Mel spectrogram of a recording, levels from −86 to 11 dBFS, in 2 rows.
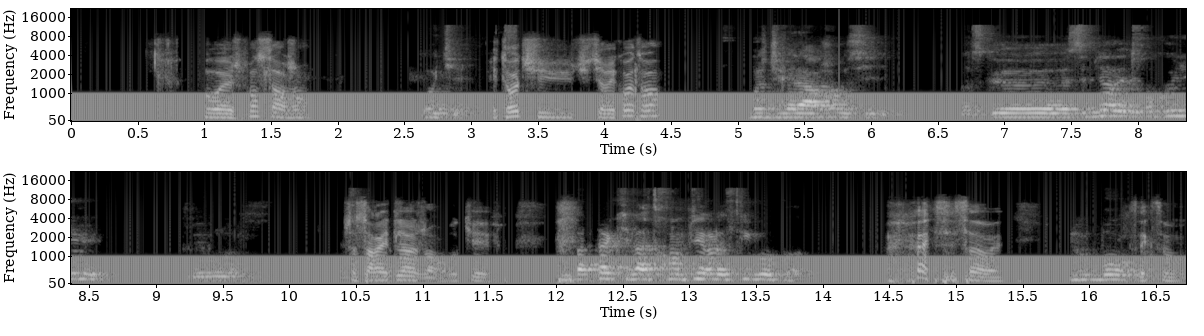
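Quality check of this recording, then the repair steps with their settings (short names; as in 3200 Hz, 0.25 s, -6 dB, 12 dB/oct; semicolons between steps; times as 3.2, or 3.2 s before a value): buzz 60 Hz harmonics 16 -25 dBFS
crackle 42/s -29 dBFS
5.76 pop -9 dBFS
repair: de-click; de-hum 60 Hz, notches 16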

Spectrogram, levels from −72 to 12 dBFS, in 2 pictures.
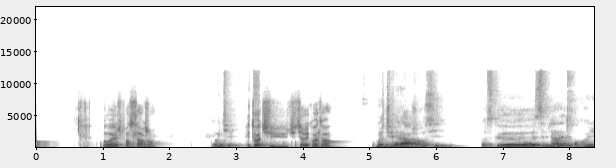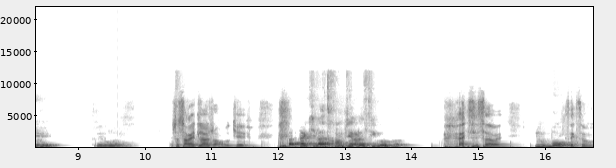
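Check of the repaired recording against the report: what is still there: none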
